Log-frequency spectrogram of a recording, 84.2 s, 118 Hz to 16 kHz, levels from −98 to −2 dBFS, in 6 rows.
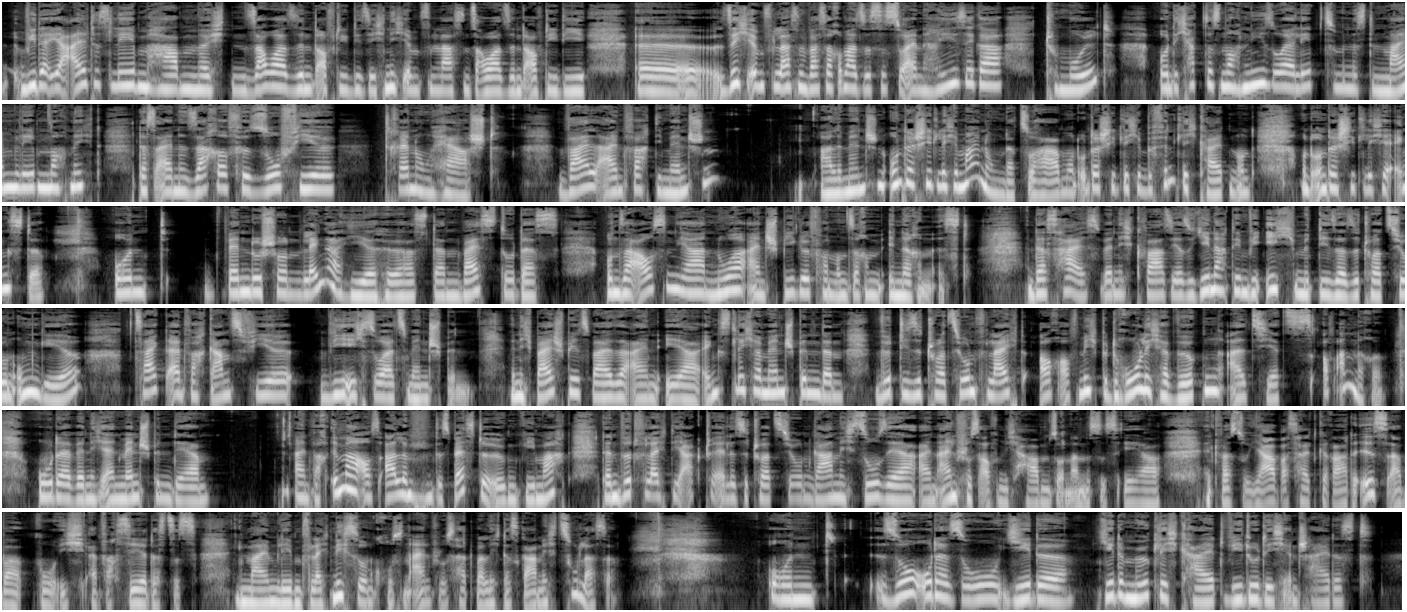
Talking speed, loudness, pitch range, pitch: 155 wpm, -19 LUFS, 190-230 Hz, 205 Hz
